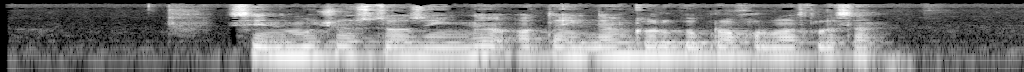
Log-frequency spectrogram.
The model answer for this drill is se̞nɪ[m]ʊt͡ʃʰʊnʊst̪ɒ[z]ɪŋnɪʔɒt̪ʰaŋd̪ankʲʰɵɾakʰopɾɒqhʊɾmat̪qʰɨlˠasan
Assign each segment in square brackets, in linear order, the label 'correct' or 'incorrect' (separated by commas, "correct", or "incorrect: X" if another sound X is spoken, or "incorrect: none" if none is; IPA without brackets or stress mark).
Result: correct, correct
